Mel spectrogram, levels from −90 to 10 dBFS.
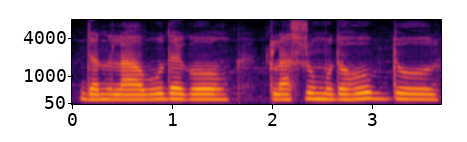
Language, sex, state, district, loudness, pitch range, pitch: Chakma, male, Tripura, Unakoti, -15 LUFS, 180-195 Hz, 185 Hz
